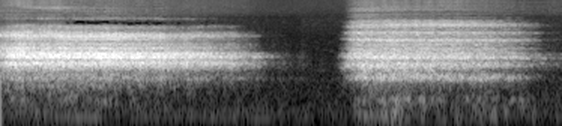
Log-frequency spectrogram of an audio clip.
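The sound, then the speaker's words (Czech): A deep breath is drawn in through an open mouth, long and airy. After a short silent pause comes a gentle, breathy exhale that fades out softly. “Otevřít ústa a pořádně nadechneme.”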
